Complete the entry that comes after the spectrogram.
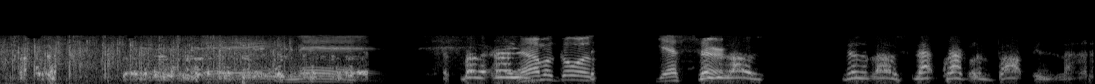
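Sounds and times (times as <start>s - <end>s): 
people clapping: 0.0s - 3.7s
speech: 5.1s - 6.0s, 6.6s - 7.7s, 8.4s - 10.9s.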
